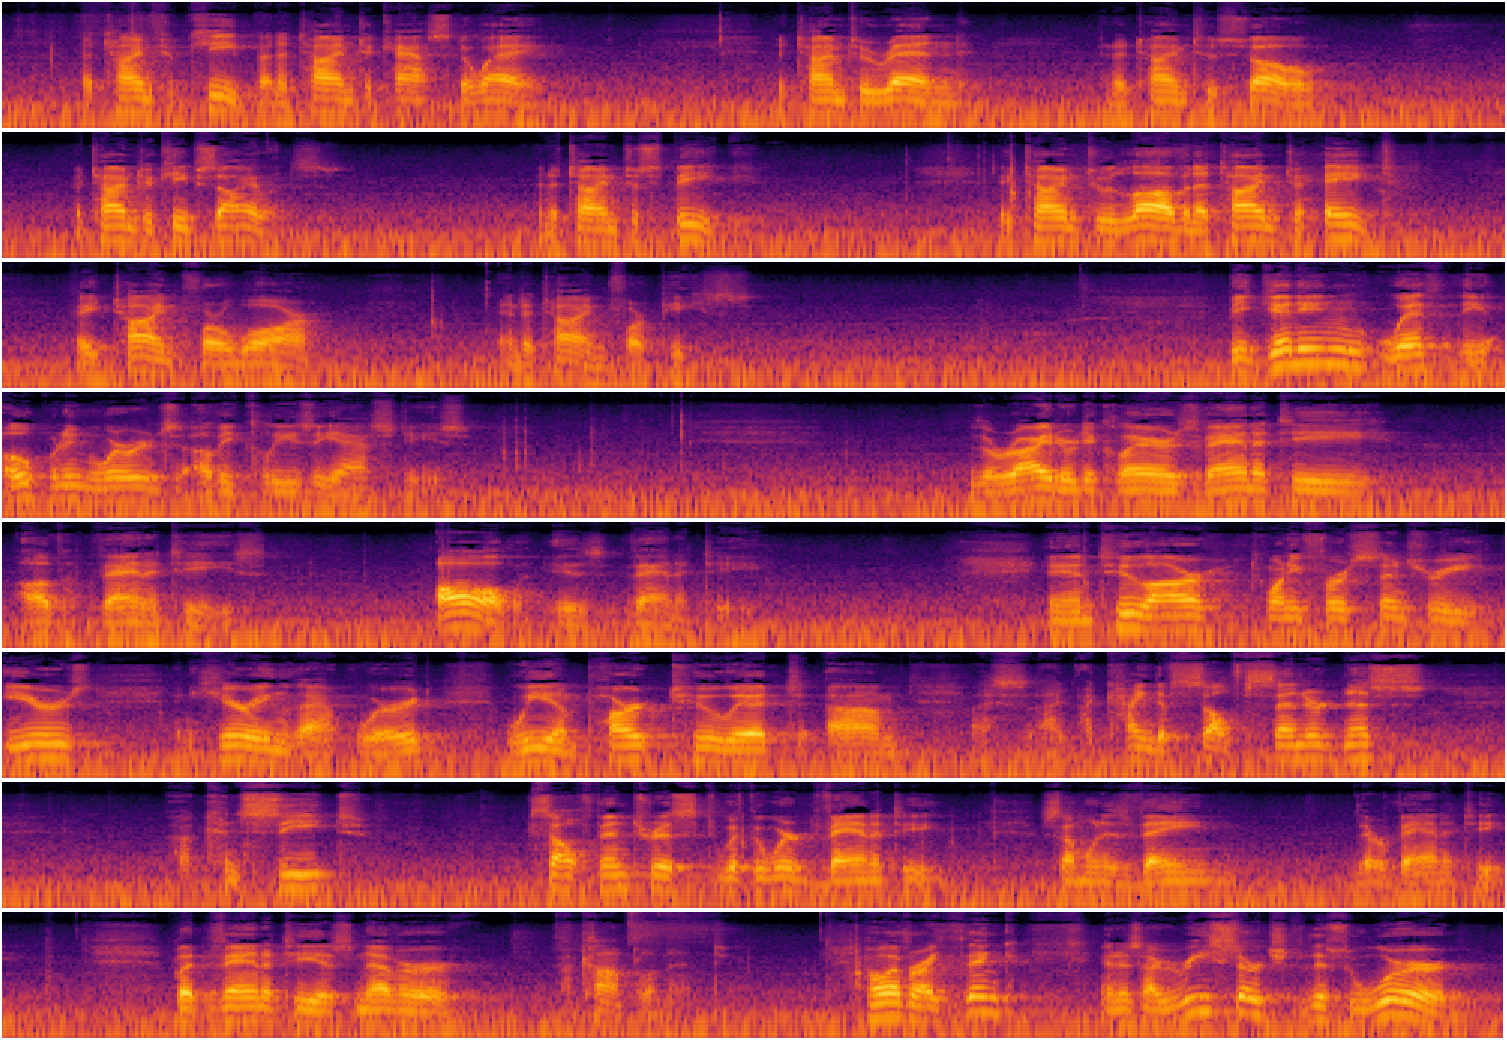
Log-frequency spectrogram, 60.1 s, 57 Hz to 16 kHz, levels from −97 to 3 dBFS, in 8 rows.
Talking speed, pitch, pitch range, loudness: 110 wpm, 95 Hz, 85-110 Hz, -19 LUFS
